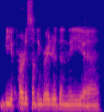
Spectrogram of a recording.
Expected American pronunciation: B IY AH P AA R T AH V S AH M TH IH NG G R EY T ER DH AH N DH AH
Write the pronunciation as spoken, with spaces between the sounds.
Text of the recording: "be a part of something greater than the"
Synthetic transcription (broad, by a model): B IY AH P AA R T AH V S AH M TH IH NG G R EY T ER DH AH N DH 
